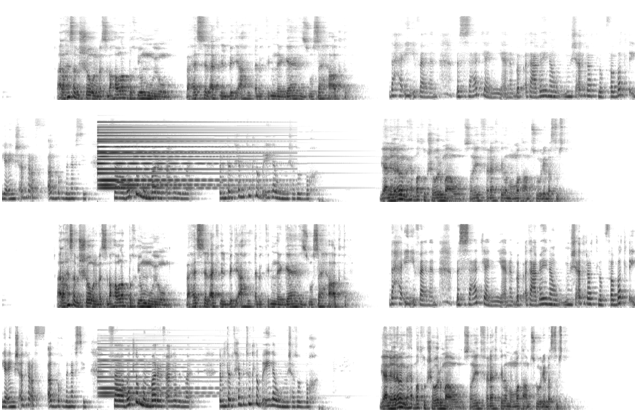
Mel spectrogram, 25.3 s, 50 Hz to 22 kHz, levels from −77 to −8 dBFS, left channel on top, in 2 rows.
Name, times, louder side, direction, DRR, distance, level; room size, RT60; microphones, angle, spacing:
voice 1, 1.1-3.4 3.7-6.9 20.2-23.9, right 3 dB, 45° right, 0.8 m, -23 dB
voice 2, 7.7-16.5 16.7-19.0, right 4 dB, 85° right, 0.8 m, -28 dB
sound 1, 14.6-18.0, left 11 dB, 85° left, 0.4 m, -24 dB
16.0 x 11.0 x 4.3 m
head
